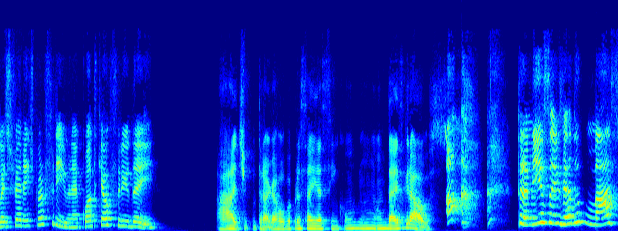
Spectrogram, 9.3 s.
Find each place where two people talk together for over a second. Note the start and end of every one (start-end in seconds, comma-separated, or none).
none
